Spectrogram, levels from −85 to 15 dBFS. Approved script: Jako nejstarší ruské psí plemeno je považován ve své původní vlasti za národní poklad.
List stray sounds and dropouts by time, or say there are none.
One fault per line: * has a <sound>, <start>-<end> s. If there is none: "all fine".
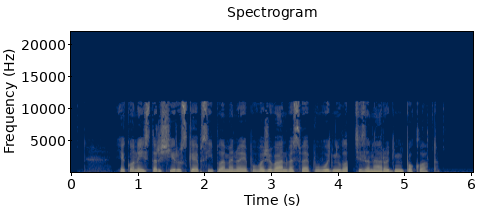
* has a dropout, 4.1-4.2 s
